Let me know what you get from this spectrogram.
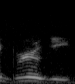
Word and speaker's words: Brugge: I will say Brugge. – Very, very close. Very close. It's actually Brugge.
